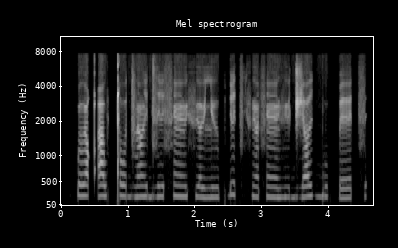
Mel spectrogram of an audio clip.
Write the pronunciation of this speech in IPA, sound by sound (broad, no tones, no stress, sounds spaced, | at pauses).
k͡p ɵ y̯ qʼ e w ǃ o d͡z ɐ̃ i̯ d͡z i s ẽ y̯ fʲ ɐ y̯ lʲ ɨ p ɗ i t͡s fʲ ɐ̃ s ẽ vʲ ʉ d͡ʒ ɐ i̯ ɡ͡b u k͡p e t͡s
